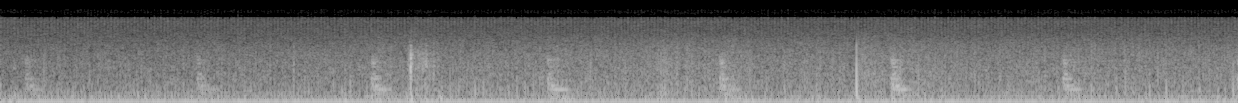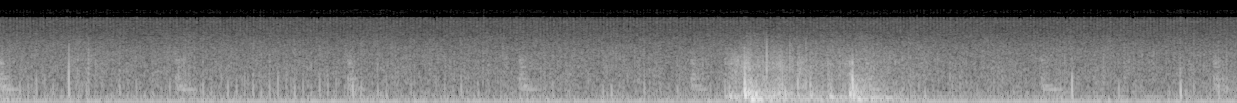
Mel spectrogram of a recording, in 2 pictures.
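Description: Faint, regular ticking, about one to two ticks a second. About ten seconds in comes a gunshot: a sudden, loud cluster of sharp reports lasting about half a second.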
